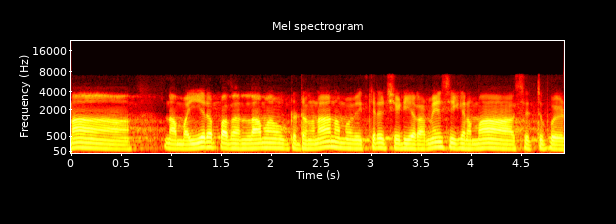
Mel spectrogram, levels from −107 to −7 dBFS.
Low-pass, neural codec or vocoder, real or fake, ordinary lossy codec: 7.2 kHz; codec, 16 kHz, 8 kbps, FunCodec, trained on Chinese and English, 25 frames a second; fake; none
